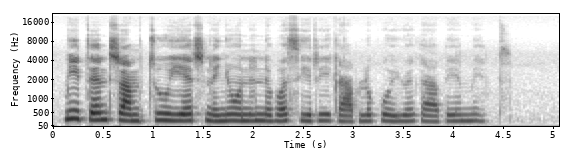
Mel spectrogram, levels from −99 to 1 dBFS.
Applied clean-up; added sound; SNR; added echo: none; none; none; none.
